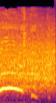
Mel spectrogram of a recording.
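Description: applause sound effect

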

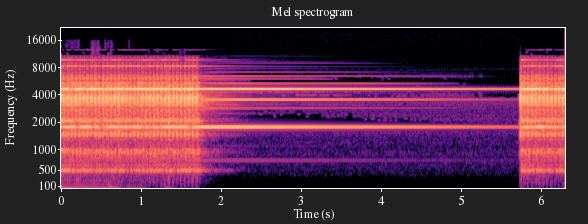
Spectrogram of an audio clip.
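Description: payphone ringing

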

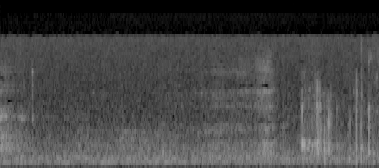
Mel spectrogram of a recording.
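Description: sipping coffee

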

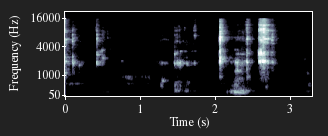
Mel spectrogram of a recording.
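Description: sipping tea

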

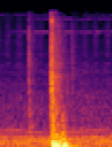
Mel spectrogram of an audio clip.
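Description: door being closed

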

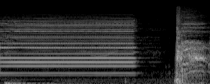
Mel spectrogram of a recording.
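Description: car horn honking

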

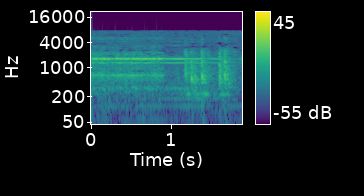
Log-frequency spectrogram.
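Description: telephone bell ringing

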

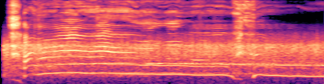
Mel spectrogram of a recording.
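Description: dog howling

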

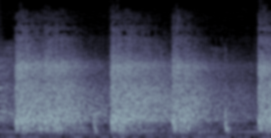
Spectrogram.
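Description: gunfire

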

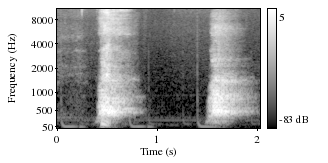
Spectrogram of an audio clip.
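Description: dog barking

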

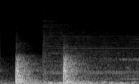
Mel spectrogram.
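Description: knocking on a door

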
